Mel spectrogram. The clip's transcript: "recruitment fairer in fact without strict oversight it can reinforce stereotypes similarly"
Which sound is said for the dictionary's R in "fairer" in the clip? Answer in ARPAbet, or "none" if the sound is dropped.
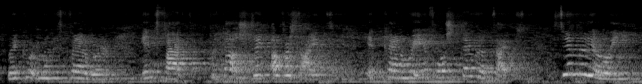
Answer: none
